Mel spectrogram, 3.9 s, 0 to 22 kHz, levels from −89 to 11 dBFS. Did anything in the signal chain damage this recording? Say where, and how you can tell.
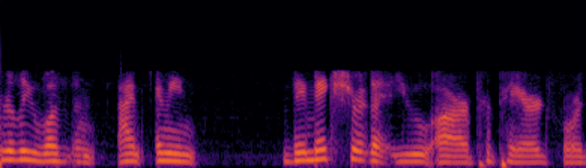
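Yes, two things went wrong, both on the VoIP side. The whole clip has the G.729 codec's sound: nothing above 4 kHz, and a slightly rough, synthetic edge on the speech that's plainly audible. That fits an 8 kbit/s G.729A link rebuilding speech from a filter and a handful of pulses per frame.

There's also VoIP packet loss concealed by the speech codec in two spots. From 0.43 to 0.60 s, just before "I I mean they", about 40 ms went missing. From 2.40 to 2.64 s, right after "I mean they make", about 120 ms dropped out in patches over roughly 200 ms, the longest run 60 ms. In both, the decoder stretched its last pitch and filter into a buzzy tone or a coloured noise that fades, and the voice stays weak for a moment after the packets return.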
